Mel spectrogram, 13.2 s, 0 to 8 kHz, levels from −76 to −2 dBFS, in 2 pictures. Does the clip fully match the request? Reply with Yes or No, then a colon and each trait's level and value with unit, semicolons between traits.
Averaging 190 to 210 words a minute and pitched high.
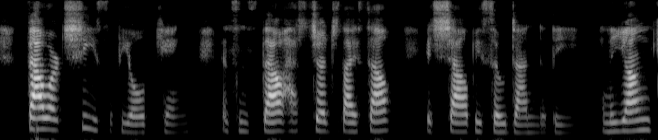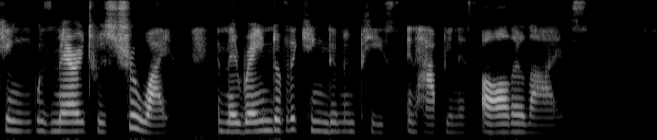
Yes: average, 195 wpm; high, 195 Hz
